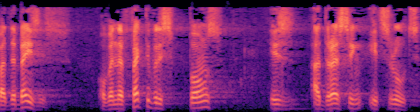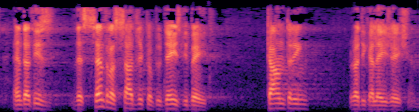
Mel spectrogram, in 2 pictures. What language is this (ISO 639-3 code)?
eng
